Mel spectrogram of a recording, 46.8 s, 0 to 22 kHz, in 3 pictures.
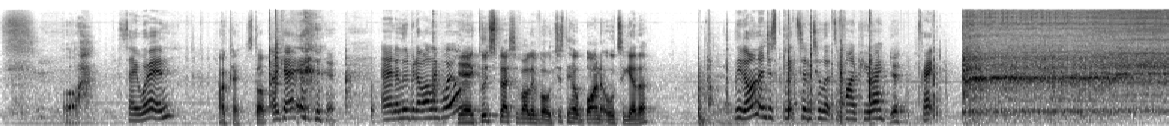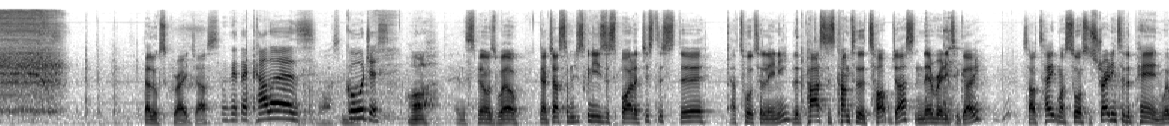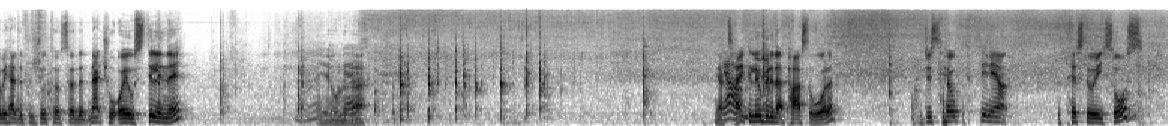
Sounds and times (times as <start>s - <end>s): Sizzle: 35.7s - 46.7s
Stir: 36.0s - 38.7s.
